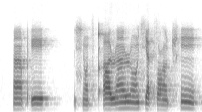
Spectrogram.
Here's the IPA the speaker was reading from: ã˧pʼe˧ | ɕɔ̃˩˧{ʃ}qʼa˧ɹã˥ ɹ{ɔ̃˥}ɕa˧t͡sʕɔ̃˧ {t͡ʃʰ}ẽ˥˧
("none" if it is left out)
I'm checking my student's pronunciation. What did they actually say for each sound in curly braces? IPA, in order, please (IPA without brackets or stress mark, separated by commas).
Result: t͡s, ɔ̃˥, ʈ͡ʂʰ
